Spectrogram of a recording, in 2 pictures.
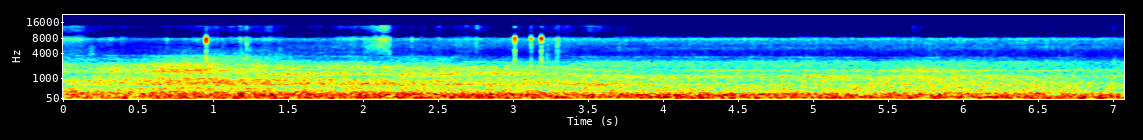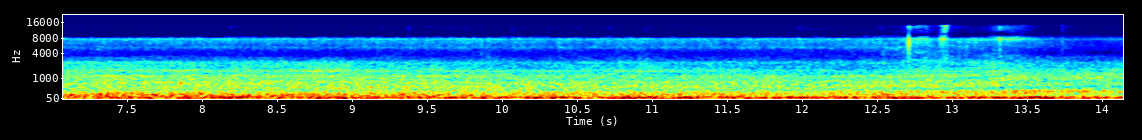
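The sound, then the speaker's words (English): An airplane flies right over a museum, its engine a loud, steady, low roar that fills the whole stretch without fading, with no voices over it. “This is the entity stalking by airplane right over the museum where I'm at.”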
